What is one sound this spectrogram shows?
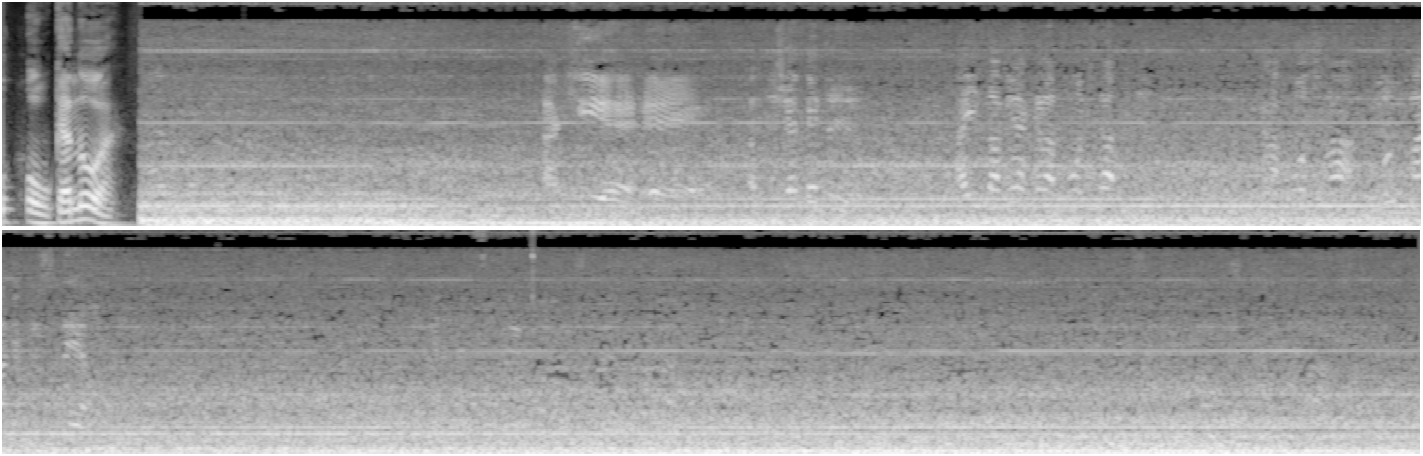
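A helicopter engine drones steadily inside the cabin.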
